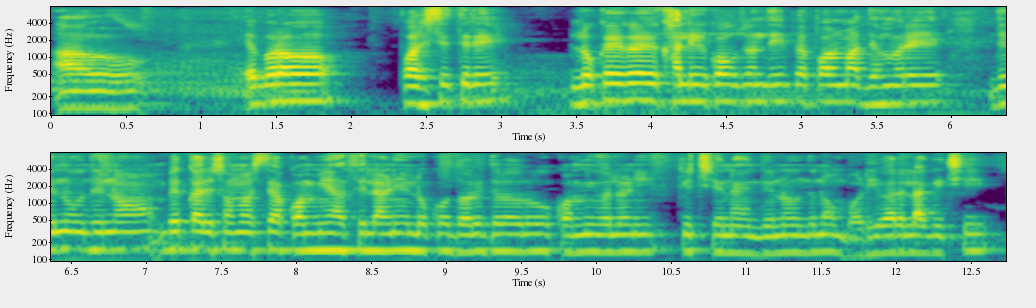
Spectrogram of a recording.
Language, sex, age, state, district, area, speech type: Odia, male, 45-60, Odisha, Ganjam, urban, spontaneous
